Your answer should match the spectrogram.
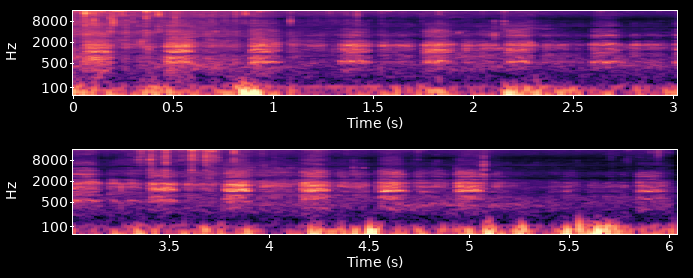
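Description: A small dog panting quickly and evenly, about four breaths a second, stopping about five seconds in.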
